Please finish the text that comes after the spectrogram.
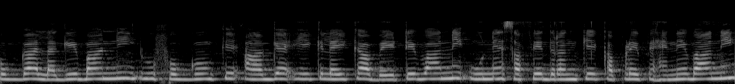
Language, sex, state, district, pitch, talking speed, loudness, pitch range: Hindi, female, Bihar, Darbhanga, 250 Hz, 145 wpm, -27 LUFS, 235-255 Hz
